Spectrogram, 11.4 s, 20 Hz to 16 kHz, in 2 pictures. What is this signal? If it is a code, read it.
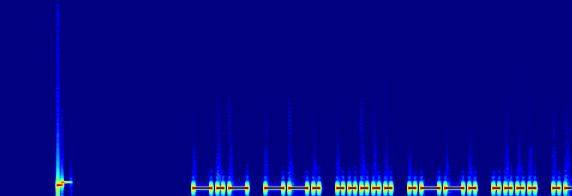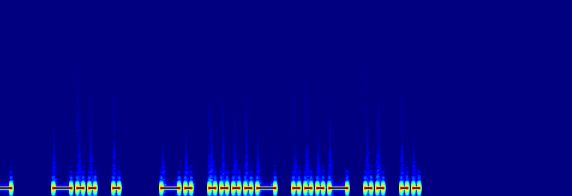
Morse code, heard as a keyed tone, about 20 wpm, 700 Hz. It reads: KG5PHA DE N4VII
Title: USA Callsign DE Callsign 20wpm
